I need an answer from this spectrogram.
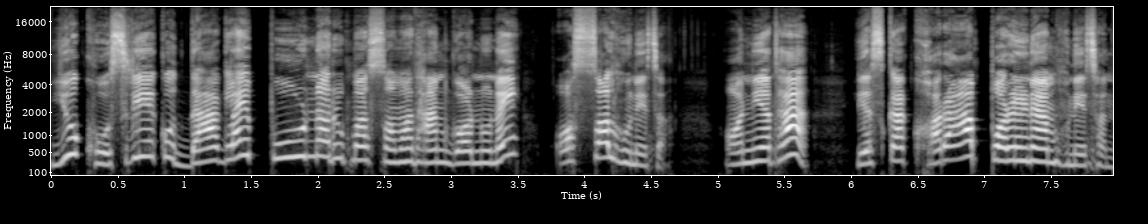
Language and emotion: Nepali, angry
